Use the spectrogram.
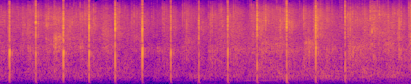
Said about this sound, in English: Maybe we would like to give a round of applause to Banzat and ICEB for the dinner this evening.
